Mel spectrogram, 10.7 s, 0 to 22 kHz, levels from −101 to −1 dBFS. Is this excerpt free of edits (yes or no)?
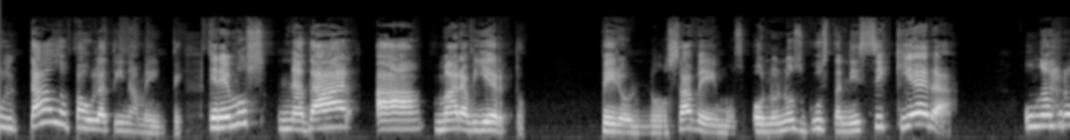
no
